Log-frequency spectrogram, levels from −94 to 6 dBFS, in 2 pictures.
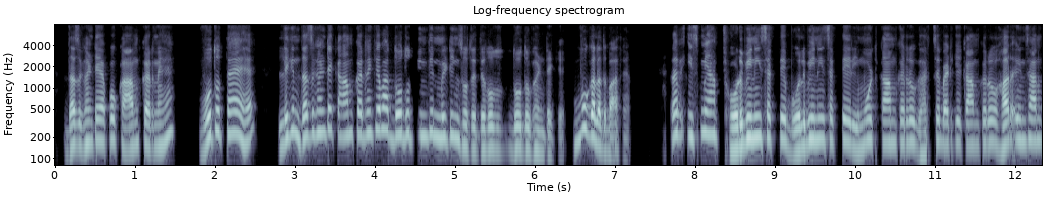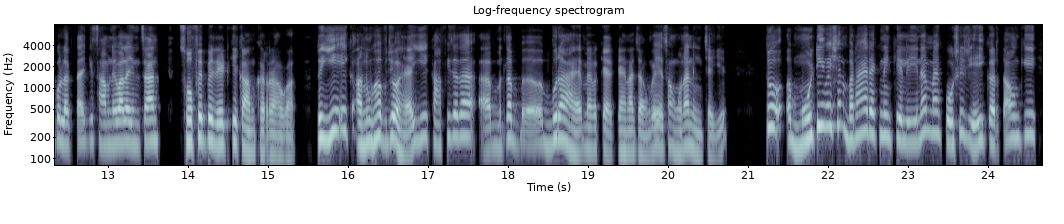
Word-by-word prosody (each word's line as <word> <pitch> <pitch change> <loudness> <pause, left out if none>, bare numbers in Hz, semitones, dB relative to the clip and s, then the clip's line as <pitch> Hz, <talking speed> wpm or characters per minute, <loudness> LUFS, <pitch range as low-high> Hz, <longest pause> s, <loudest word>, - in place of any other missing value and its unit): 10 155 +2 +3
घंटे 165 +3 -1
आपको 180 +1 +1
काम 145 +4 +3
करने 150 0 +1
हैं 210 +9 -3 0.3
वो 185 +9 +5
तो 250 +2 +1
तय 230 -1 +1
है। 195 - -2 0.3
लेकिन 205 +6 +1
10 200 +3 +2
घंटे 235 +2 0
काम 210 -2 -1
करने 225 +1 0
के 255 +2 +1
बाद 255 -1 +3
2-2 220 +3 +3
3-3 215 +2 -3
मीटिंग्स 200 -2 -1
होते 140 -3 -1
थे 135 - -2
वो 140 - +1 0.2
2-2 140 0 +1
घंटे 120 -4 -6
के, 100 0 -16
वो 270 +10 +1
गलत - - +6
बात - - -3
है। - - -16 0.5
मगर 220 0 +2
इसमें 225 +3 0
आप 220 -2 0
छोड़ 135 +1 +5
भी 195 +5 +5
नहीं 200 +1 +3
सकते, 190 -1 0
बोल 135 +1 +3
भी 190 +4 +3
नहीं 190 0 0
सकते, 180 -1 -1
रिमोट 165 +5 -2
काम 170 0 +1
कर 165 0 -3
रहे 175 - 0
हो, - - +1
घर 120 +1 -5
से 180 - -1
बैठ 160 0 +1
के 170 - -3
काम 155 -1 -1
कर 165 +1 -4
रहे 170 - +1
हो, 165 - -4
हर 160 - +6
इंसान 180 0 0
को 185 - -1
लगता 160 -1 0
है - - -2
कि 180 +1 -11
सामने 155 -1 -2
वाला 170 +1 +6
इंसान 175 +2 +2 0.3
सोफे 175 +2 +5
पे 185 - +7
लेट 155 -1 +1
के 175 - +1
काम 125 -6 +1
कर 120 - +1
रहा 115 -1 -2
होगा। 105 -1 -3 0.3
तो 195 - +5
ये 210 +6 +3
एक 245 - -7
अनुभव 170 +3 +1
जो 195 +1 +5
है, 115 +3 0
ये 195 +4 -4
काफ़ी 160 +4 -7
ज़्यादा 210 0 +1
अ, 135 -8 -3
मतलब 160 +4 -3
अ, - - -1
बुरा 190 -2 +3
है, 125 -4 0
मैं 140 -1 -3
वो 135 - -5
कह - - 0
कहना 125 +2 -3
चाहूँगा, 110 -2 -3
ऐसा 145 +2 -2
होना 130 +3 -1
नहीं 130 -7 -5
चाहिए। 110 +5 -7 0.5
तो 275 0 +4
अ, 240 -6 -2
मोटिवेशन 270 - +2
बनाए 210 +5 +1
रखने 215 -3 +1
के 185 -1 -1
लिए 170 0 -3
ना 235 - -1
मैं 230 -1 -3
कोशिश 180 +4 -1
यही 155 +4 0
करता 160 - 0
हूँ 200 0 -2
कि 220 +2 -5
180 Hz, 265 wpm, -23 LUFS, 155-210 Hz, 0.5 s, पे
